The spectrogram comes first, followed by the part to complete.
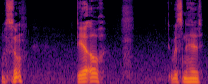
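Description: A man playing an easygoing, teasing pigeon pal in a children's radio play, with gravel in the voice and a clipped, offhand manner. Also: mid-range voice, steady tone, takes it slowly.

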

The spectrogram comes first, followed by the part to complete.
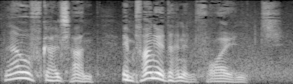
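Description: Husky, grumpy old shepherd. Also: male voice, medium pitch, huge pitch swings, takes it slowly, darkish tone, full character voice. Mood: gentle, advising. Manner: gruff, defiant, terse. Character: grumpy, stubborn old shepherd grandfather of the steppe. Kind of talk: German children's radio drama acting.

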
